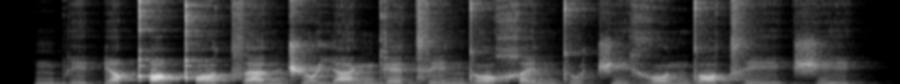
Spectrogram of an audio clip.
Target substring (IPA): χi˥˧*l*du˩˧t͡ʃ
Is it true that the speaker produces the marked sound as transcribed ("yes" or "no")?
no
